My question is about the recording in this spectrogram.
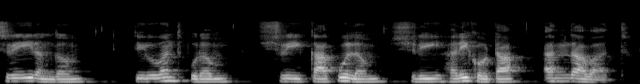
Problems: none marked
